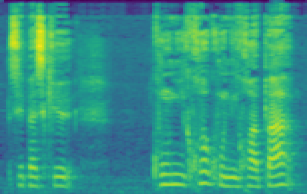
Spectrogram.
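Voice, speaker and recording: A woman in her thirties telling a personal story to camera in an earnest, shaken way, often dropping to a hushed near-whisper. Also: medium pitch, steady tone, measured pace. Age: 30s. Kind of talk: emotional personal account to camera.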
